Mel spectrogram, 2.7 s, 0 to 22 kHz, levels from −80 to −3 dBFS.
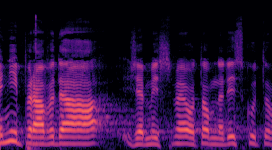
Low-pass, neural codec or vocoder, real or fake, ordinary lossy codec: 14.4 kHz; none; real; MP3, 64 kbps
